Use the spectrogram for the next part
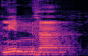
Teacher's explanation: minhanya nun sukun bertemu ha kita baca dengan jelas. Kalau yang di atas nun sukun bertemu ta ini samar, kalau ini dibaca dengan jelas.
